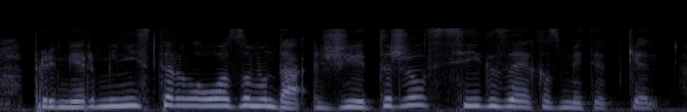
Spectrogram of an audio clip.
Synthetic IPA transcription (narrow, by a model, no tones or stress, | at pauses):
prʲe̞mʲje̞rmʲijnijst̪ɾlˠɑwɑzəmənd̪ɑʒe̞t̪ɪʒəlˠse̞ɡʲɪzɑjqʰəzme̞t̪e̞t̪kʲe̞n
